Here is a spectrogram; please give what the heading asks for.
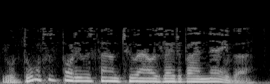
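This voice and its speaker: A dull, noisy radio drama recording carries a wry English barrister. His voice is fairly low and very varied in melody, with a dry, deliberate, musing delivery. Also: big pitch swings. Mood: measured, probing. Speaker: actor in the lead role and narrator. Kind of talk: radio drama narration and dialogue.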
